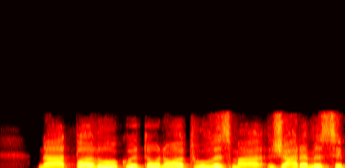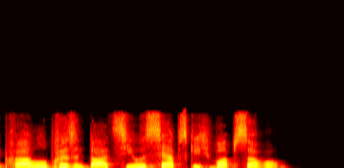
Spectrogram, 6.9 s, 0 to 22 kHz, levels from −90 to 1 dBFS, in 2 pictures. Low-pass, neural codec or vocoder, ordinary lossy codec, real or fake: 7.2 kHz; codec, 16 kHz, 0.5 kbps, X-Codec, WavLM features, trained on Multilingual LibriSpeech; AAC, 48 kbps; fake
